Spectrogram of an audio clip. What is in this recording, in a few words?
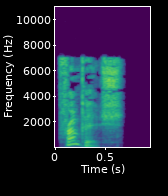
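"frumpish", British English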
